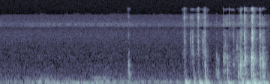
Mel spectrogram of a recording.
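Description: Fingertips type across a capacitive keyboard with plastic cat-shaped keycaps. After about two seconds of quiet low background hum, a quick run of soft, muted keystrokes comes in, each press a short dull thock with a light click that stops almost at once.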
